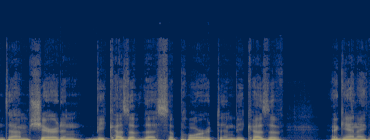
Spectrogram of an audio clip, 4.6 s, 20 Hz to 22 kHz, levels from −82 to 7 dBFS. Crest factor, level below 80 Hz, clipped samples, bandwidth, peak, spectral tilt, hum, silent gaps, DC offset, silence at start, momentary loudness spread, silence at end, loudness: 14 dB; -32 dBFS; under 0.1%; 13 kHz; -8 dBFS; -6.5 dB/octave; none; none; under 0.1%; 0 s; 5 LU; 0 s; -25 LUFS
